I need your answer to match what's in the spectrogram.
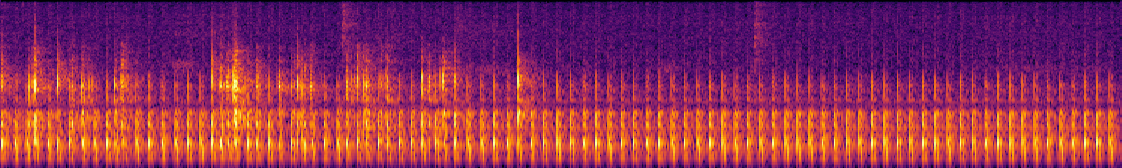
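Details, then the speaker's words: Blaupunkt Florenz radio with broken dial strings; amplifier, bass and treble work. On the AM band there is a steady putt-putt pulsing about four times a second: severe motorboating. "But when we go into AM, there's our nasty motorboating again."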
